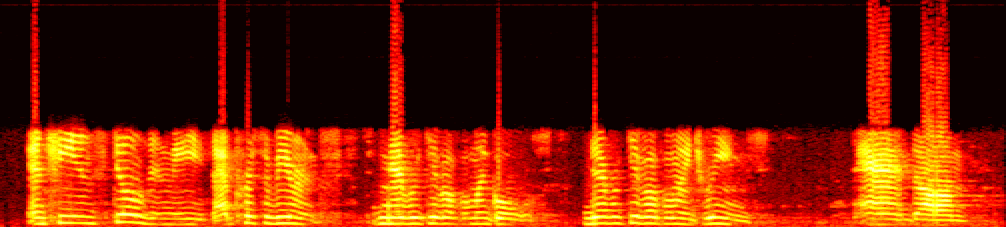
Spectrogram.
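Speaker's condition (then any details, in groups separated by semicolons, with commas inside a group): Cerebral palsy and hearing loss; congenital cerebral palsy and hearing loss from birth, seen by 7-9 doctors in New Jersey, told would never walk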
